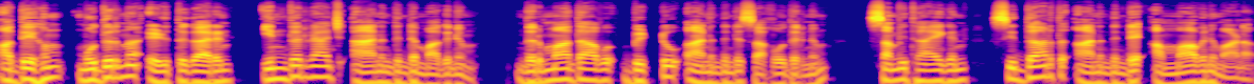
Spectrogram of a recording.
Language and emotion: Malayalam, neutral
